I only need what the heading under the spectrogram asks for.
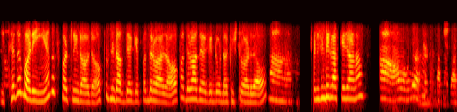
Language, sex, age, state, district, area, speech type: Dogri, female, 18-30, Jammu and Kashmir, Jammu, rural, conversation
